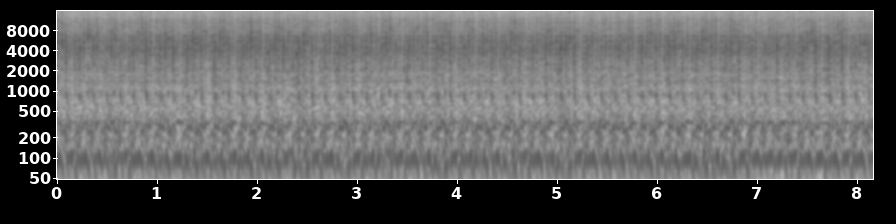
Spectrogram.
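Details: Harley ironhead Sportster XLCH chopper V-twin, Mikuni VM38 carb, cold wet day, warming on choke with fresh plugs: deep, loping, heavy, soggy idle, boggy and unhappy; carb set way too rich, owner suspects it's not just the carb.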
